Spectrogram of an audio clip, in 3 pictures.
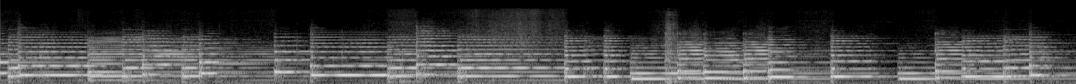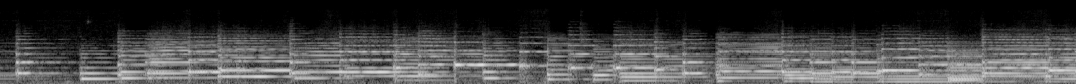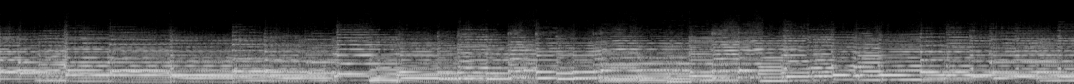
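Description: Solo piano improvisation. The first half is short phrases of single notes and chords with brief pauses between them; from a little past halfway it turns into fuller, continuous chords over low bass notes.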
